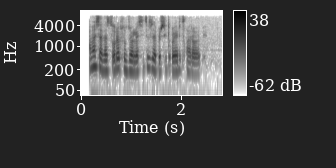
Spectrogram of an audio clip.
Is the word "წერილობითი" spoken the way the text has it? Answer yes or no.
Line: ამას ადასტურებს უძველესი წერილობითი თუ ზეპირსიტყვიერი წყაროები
no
